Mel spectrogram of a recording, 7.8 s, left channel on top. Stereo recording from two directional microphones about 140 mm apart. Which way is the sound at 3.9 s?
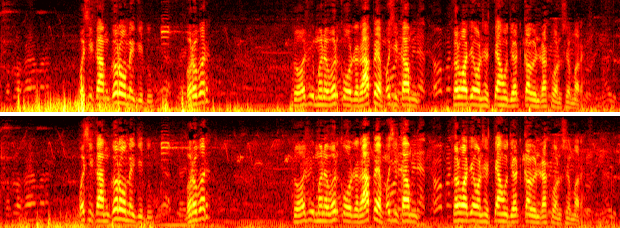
15° left (ahead or behind).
